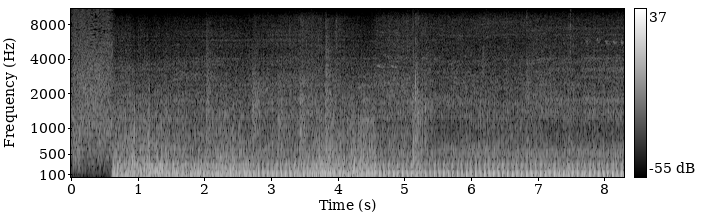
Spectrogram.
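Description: Single-cylinder engine of a 2014 Kawasaki KLR650 motorcycle running at low riding speed, heard from on the bike as a fast, even pulsing beat. It comes in about half a second in after a brief hiss of wind, with a few short knocks near the middle.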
